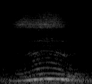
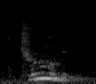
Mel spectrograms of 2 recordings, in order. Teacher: Voiced alveolar fricative becomes voiced alveolar stop.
